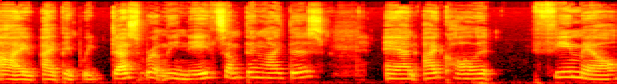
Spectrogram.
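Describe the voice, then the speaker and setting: A woman speaks very slowly at a medium pitch. Her tone is dark and mellow. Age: 70s. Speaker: author. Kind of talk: video talk. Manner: hesitant, with fillers and restarts.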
